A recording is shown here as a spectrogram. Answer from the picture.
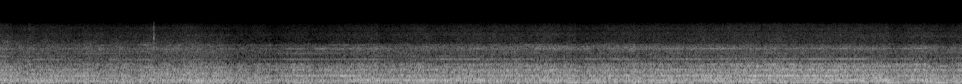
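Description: Steady running noise inside a passenger train carriage: an even low rumble with a faint steady hum over it.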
